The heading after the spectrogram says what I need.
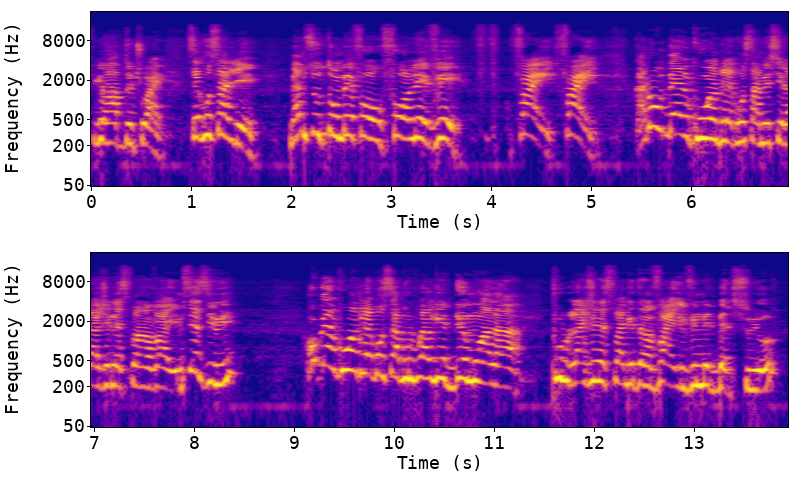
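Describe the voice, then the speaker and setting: An English teacher with a Haitian accent giving a live online lesson, animated and repetitive, often checking in with the class and praising viewers by name. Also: medium pitch, distant mic. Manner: animated, repetitive, checks in with "hein?" and "vous comprenez?".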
